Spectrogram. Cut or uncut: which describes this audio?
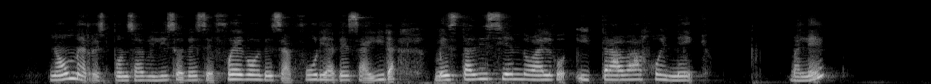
uncut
